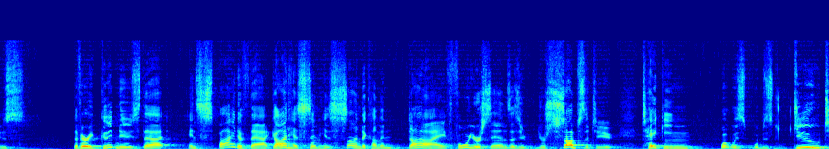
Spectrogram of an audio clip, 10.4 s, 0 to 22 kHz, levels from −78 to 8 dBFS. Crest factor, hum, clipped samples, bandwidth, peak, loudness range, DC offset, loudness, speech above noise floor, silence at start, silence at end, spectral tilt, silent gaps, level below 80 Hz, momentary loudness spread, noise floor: 20 dB; none; under 0.1%; 17 kHz; -8 dBFS; 3 LU; under 0.1%; -28 LUFS; 35 dB; 0 s; 0 s; -4 dB/octave; none; -72 dBFS; 16 LU; -63 dBFS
